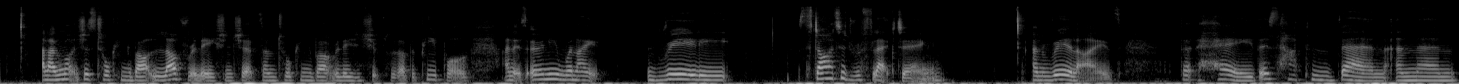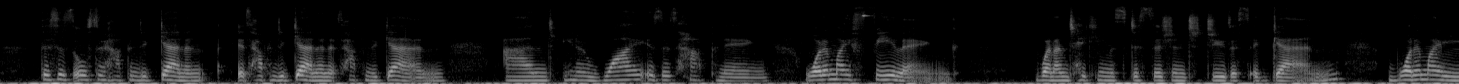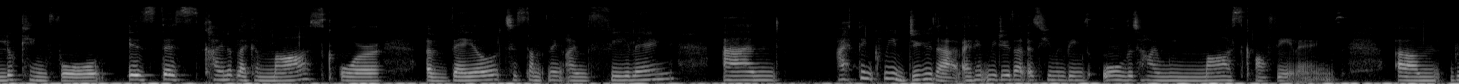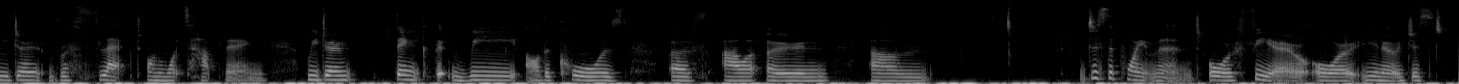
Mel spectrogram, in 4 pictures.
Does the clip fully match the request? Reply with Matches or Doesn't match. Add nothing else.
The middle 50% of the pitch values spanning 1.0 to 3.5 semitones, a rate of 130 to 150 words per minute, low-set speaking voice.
Doesn't match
